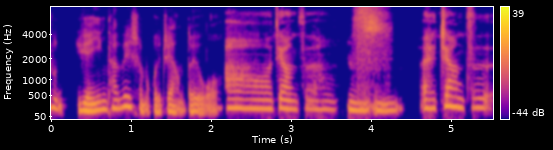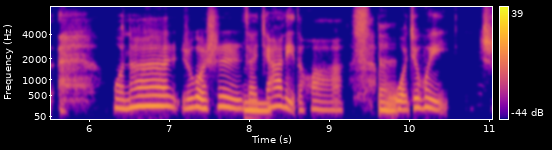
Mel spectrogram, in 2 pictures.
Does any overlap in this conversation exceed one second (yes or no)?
no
